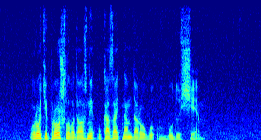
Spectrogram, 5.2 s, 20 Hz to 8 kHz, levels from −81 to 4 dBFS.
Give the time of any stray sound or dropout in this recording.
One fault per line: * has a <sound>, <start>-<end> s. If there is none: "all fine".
all fine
